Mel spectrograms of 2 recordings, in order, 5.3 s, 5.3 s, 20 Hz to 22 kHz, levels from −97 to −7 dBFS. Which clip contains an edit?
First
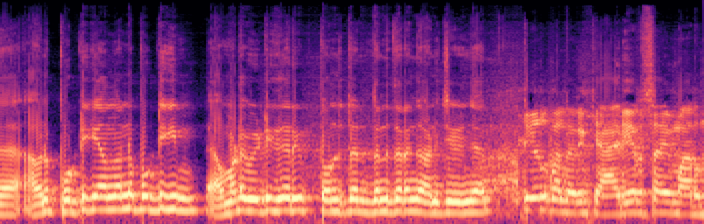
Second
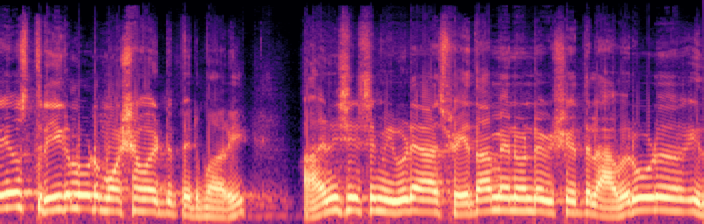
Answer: first; 1 cut; at 3.9 s

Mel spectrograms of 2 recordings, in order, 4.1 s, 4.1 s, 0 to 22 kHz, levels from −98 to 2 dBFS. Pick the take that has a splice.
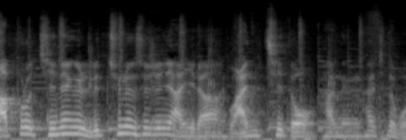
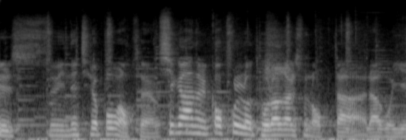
second; 1 cut; at 1.6 s

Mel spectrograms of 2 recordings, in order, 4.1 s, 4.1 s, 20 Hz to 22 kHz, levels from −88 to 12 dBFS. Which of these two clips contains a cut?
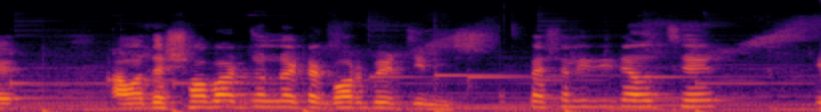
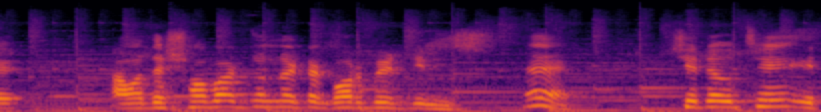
first; 1 cut; at 2.5 s

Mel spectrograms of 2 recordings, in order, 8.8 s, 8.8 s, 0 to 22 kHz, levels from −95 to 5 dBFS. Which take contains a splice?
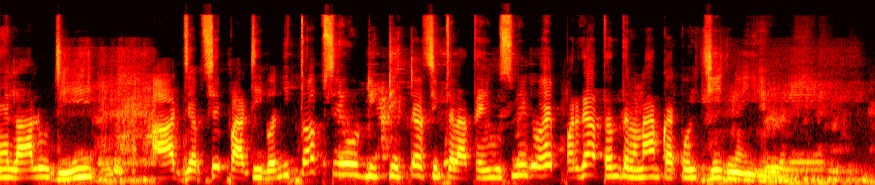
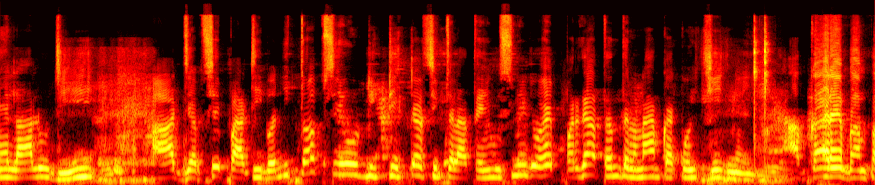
second; 1 cut; at 7.7 s

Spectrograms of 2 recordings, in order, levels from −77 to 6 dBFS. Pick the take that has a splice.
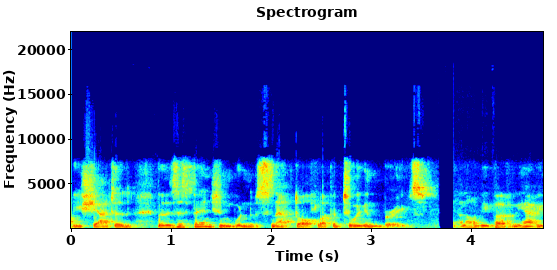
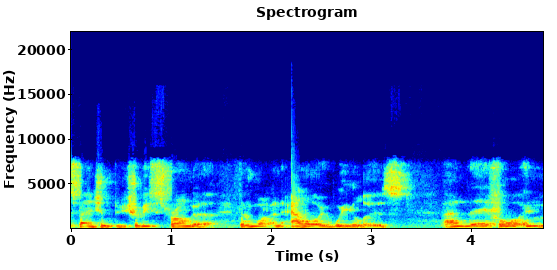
first; 1 cut; at 3.8 s

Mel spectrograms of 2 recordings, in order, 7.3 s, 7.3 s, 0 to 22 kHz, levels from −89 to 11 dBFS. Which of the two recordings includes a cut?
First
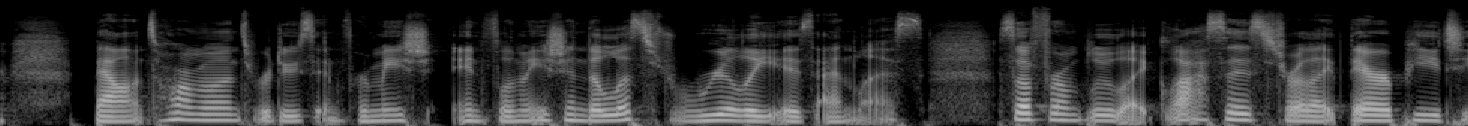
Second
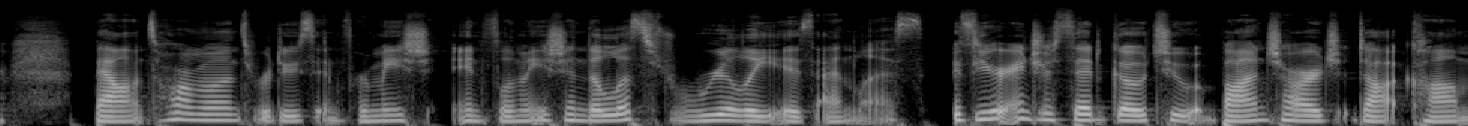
second; 1 cut; at 4.6 s

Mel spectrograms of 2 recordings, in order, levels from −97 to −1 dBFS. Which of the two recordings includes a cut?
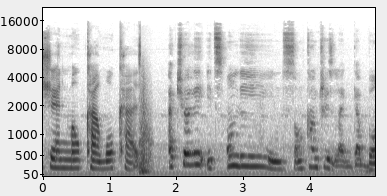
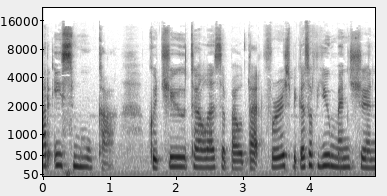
first; 1 cut; at 1.4 s

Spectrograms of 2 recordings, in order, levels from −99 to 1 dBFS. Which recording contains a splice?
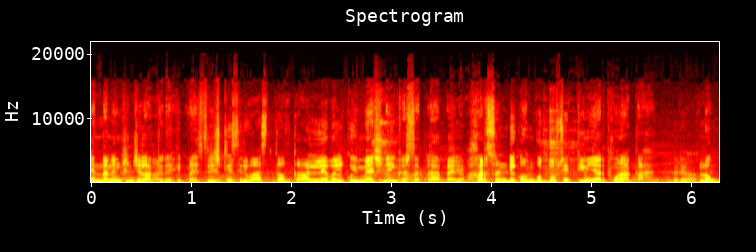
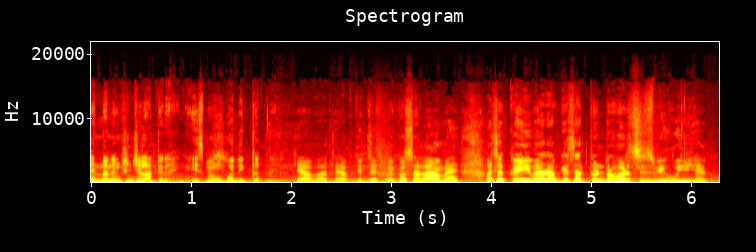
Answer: first; 2 cuts; at 0.9 s, 3.6 s

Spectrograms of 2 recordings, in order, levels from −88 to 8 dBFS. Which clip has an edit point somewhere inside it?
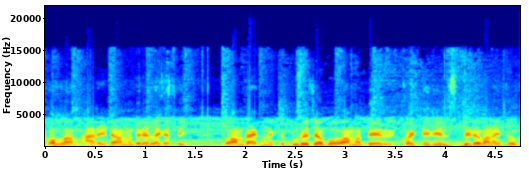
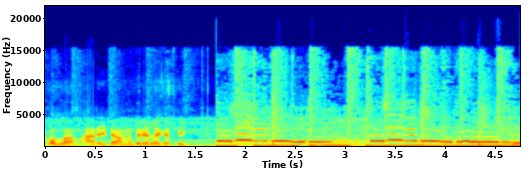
second; 1 cut; at 1.7 s

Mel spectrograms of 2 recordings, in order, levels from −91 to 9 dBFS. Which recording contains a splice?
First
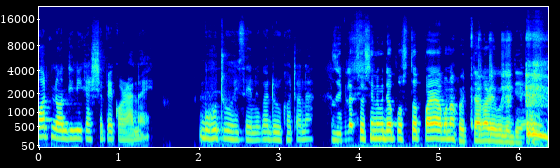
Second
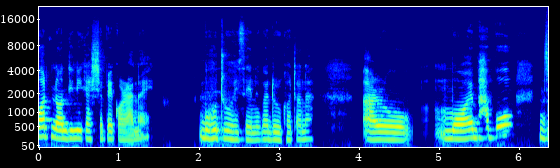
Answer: first; 1 cut; at 3.8 s

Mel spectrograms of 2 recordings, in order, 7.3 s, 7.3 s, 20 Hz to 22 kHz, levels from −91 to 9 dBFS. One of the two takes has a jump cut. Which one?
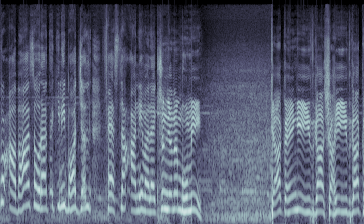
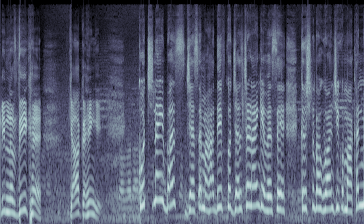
first; 1 cut; at 3.1 s

